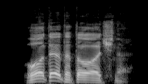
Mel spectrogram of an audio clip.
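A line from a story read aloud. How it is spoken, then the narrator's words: Yelling dwarf in crowd. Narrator (Russian): заорал какой-то гном из толпы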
